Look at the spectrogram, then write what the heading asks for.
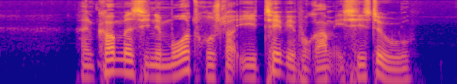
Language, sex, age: Danish, male, 24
